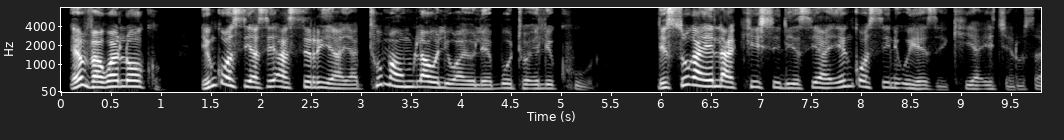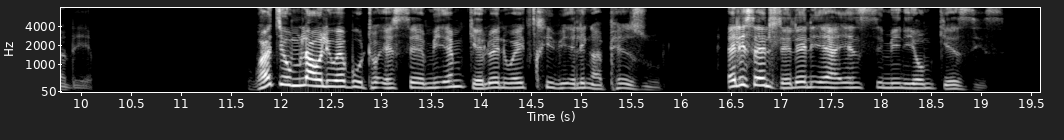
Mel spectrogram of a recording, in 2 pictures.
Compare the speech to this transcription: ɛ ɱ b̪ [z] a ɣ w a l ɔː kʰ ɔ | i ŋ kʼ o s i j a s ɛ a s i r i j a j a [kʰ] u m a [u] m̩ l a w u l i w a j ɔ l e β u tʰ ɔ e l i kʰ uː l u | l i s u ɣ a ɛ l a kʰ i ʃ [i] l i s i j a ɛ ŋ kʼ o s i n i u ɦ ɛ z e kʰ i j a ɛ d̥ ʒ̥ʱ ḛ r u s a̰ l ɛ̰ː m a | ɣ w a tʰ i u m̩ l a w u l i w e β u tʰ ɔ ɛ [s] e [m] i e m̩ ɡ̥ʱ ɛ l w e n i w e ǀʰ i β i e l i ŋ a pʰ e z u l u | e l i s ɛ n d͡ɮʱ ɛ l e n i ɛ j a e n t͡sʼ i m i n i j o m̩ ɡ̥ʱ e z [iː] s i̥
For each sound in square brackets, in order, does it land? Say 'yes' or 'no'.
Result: no, no, yes, yes, yes, yes, yes

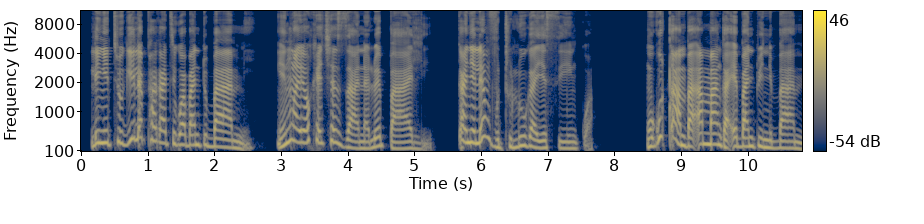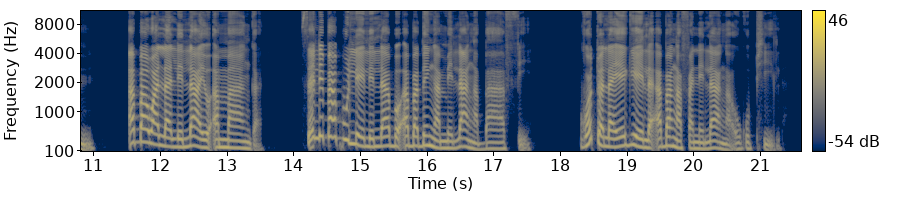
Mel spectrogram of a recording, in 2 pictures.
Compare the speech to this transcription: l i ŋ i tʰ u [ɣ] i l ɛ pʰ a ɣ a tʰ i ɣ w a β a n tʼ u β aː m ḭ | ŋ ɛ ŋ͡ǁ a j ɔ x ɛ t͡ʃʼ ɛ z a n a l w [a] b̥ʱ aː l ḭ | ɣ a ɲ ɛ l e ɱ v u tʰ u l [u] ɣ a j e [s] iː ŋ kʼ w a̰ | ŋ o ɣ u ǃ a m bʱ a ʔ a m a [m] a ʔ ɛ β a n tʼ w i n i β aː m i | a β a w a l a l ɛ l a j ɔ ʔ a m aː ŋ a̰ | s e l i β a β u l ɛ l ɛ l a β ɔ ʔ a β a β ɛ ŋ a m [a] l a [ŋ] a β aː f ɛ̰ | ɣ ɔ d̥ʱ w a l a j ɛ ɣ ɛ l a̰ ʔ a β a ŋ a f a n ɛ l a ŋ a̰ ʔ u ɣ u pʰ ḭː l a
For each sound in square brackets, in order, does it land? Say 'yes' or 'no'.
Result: yes, no, yes, yes, no, no, yes

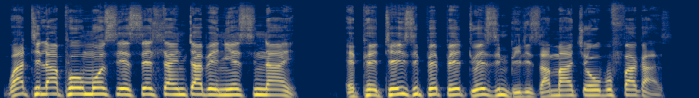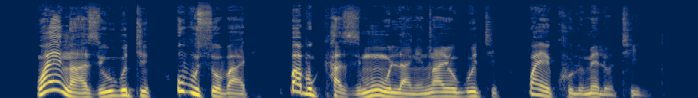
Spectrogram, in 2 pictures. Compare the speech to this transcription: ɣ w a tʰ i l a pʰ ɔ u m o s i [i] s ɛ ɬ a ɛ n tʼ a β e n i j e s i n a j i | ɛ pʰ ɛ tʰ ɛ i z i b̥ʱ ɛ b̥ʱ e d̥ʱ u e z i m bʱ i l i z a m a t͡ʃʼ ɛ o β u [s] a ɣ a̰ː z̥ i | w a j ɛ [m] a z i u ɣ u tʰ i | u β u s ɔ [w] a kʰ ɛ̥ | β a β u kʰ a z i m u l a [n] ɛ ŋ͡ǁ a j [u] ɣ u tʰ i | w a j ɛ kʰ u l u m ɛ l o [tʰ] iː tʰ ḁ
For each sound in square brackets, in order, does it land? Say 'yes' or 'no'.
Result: no, no, no, no, no, no, yes

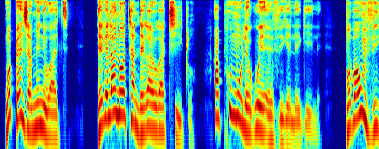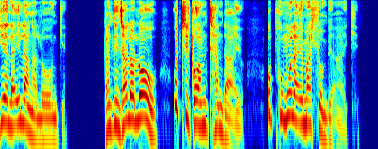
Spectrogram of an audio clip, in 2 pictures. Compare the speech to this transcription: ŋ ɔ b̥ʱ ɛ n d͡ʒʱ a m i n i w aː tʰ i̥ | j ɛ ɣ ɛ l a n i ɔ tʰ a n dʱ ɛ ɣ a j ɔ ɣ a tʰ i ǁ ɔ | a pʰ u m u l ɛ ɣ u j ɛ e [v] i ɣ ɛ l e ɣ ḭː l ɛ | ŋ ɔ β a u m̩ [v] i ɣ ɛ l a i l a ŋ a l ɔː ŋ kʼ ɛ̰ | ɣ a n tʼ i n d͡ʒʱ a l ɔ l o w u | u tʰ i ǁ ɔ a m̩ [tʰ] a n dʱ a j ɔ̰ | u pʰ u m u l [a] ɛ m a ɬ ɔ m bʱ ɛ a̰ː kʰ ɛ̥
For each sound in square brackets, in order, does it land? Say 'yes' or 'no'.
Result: yes, yes, yes, yes

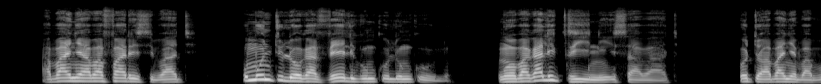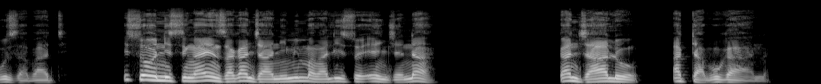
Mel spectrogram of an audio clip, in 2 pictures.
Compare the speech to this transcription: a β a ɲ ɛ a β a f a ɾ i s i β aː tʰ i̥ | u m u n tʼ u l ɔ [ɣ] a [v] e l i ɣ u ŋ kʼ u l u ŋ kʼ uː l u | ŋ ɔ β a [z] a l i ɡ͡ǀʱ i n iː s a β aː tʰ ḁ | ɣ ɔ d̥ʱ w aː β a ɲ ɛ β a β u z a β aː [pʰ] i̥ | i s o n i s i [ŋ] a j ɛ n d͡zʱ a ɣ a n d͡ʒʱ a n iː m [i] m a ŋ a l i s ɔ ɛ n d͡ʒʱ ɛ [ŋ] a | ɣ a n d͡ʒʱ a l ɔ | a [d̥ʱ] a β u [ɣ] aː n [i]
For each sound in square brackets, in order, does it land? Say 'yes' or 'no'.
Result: yes, yes, no, no, yes, yes, no, yes, yes, no

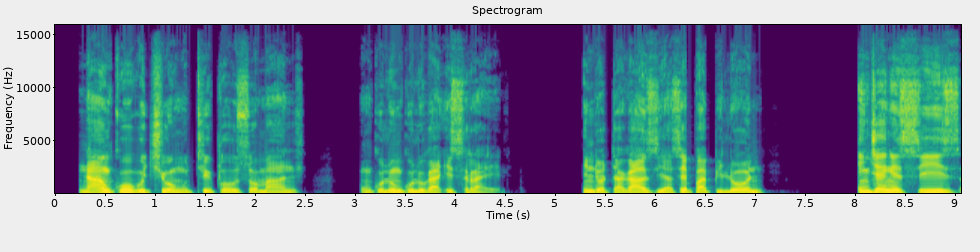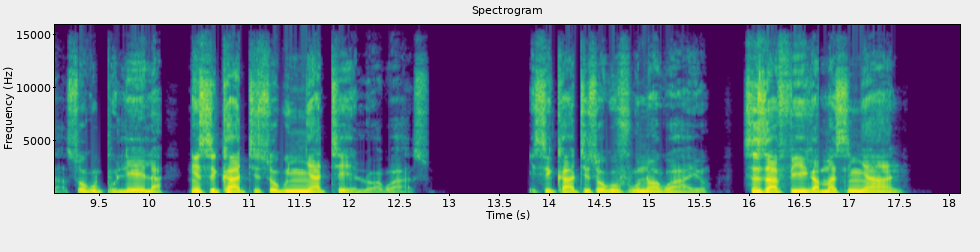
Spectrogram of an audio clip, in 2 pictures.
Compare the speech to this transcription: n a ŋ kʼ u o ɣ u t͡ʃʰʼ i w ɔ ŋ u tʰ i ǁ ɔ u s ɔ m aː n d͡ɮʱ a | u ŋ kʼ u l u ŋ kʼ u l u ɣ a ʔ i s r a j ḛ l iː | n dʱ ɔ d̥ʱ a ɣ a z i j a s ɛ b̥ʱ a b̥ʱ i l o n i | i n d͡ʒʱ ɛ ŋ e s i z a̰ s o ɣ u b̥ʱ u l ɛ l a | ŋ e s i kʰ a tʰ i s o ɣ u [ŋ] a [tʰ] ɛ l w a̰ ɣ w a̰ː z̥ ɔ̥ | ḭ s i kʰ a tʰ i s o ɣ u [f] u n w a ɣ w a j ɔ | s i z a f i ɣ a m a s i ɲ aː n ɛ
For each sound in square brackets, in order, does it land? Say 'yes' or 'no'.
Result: no, yes, no

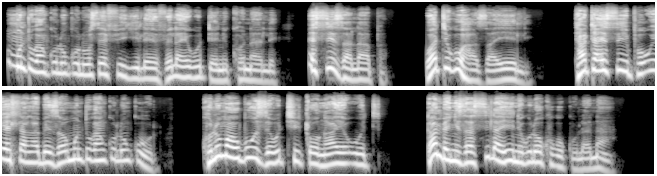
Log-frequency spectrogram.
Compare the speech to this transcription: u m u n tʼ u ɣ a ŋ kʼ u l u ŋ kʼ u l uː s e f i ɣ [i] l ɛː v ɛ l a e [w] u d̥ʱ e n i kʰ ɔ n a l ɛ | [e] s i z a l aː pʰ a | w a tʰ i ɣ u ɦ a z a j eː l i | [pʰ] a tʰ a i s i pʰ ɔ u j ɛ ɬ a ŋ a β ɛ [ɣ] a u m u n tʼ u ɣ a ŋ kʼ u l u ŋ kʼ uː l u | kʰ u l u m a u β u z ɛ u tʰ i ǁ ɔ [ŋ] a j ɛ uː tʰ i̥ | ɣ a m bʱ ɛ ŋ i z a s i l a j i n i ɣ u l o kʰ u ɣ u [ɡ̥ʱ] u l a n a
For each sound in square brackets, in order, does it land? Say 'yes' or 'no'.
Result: yes, no, yes, no, no, yes, yes

